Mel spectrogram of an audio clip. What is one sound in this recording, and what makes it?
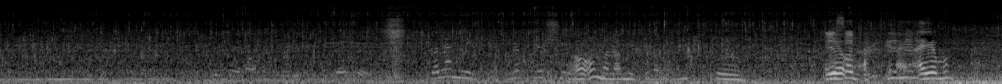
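Water splashes in a fountain.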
